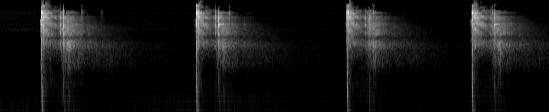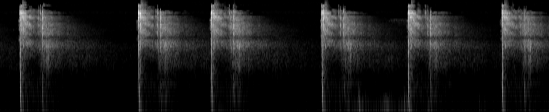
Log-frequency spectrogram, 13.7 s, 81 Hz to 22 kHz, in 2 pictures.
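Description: Suppressed Legacy Citadel TRAKR 22 semi-auto rifle firing ten sharp, muffled cracks at uneven intervals of about one to two seconds. Each shot is close and stands alone, with a short decaying tail.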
